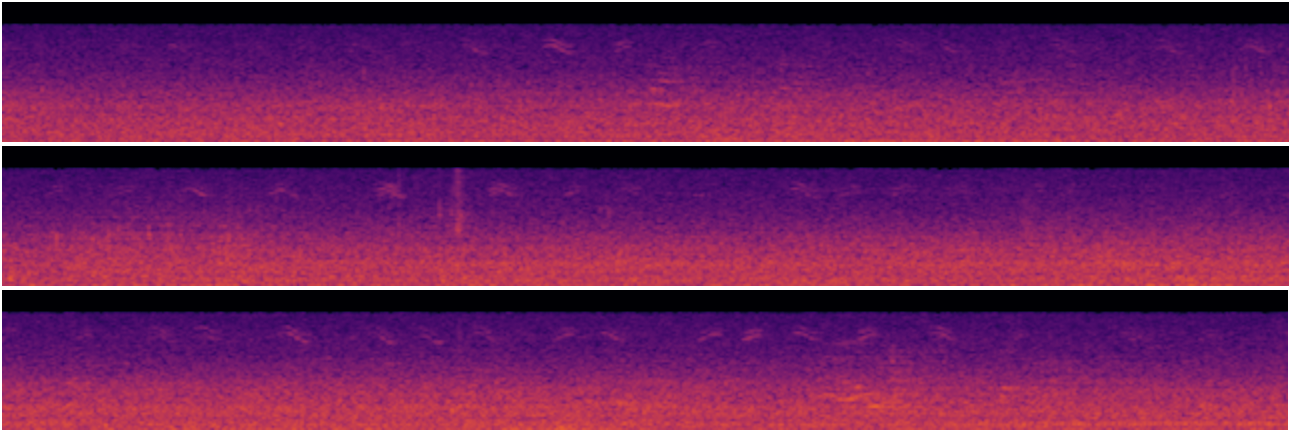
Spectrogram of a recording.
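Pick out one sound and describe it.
Wind blows steadily across open ground, rumbling against the microphone.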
